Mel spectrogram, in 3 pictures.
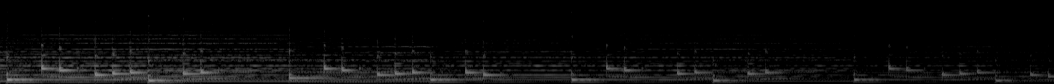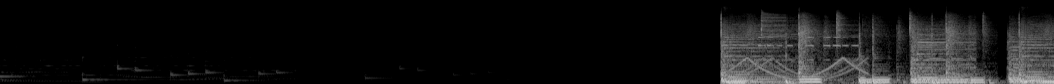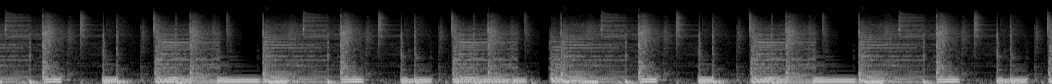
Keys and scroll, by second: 1.8 shift+d, 2.1 y, 4.1 shift+z, 5.5 shift+d, 5.7 y, 6.0 shift+z, 7.0 g, 7.1 y, 10.3 Tab, 12.2 ctrl+r, 13.3 3, 16.7 Tab, 17.2 alt+a, 19.3 Tab, 21.0 i, 21.7 Escape, 22.5 i, 24.3 Tab.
